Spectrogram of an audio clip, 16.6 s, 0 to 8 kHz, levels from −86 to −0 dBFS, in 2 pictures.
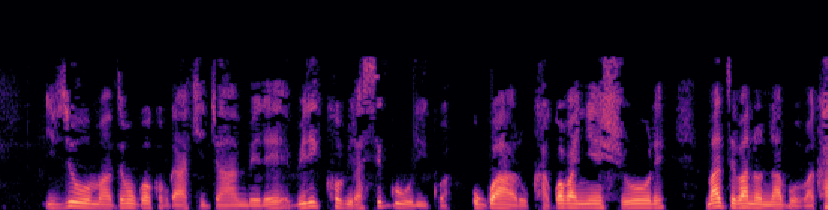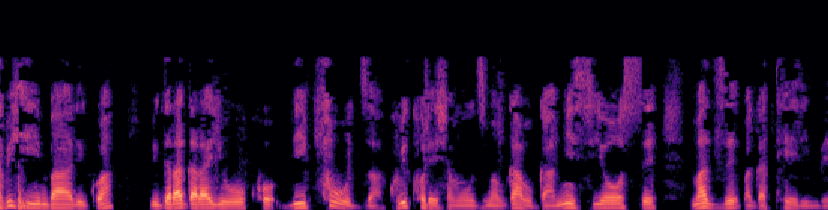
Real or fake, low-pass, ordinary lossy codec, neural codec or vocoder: real; 7.2 kHz; MP3, 24 kbps; none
